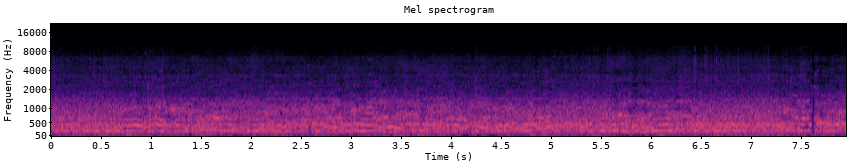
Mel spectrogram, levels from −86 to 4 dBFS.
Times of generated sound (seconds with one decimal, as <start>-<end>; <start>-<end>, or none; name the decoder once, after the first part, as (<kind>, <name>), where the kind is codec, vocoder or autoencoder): 0.7-5.0 (codec, SNAC); 5.6-6.4; 7.3-8.0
